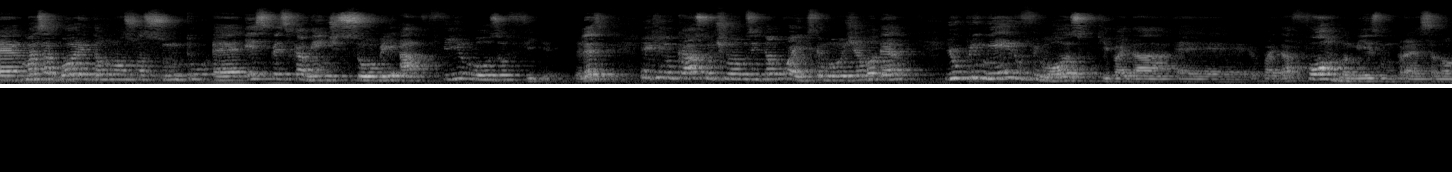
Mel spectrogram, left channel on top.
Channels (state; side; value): silent; right; digital silence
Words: Mas agora então o nosso assunto é especificamente sobre a filosofia, beleza? E aqui no caso continuamos então com a epistemologia moderna, e o primeiro filósofo que vai dar forma mesmo para essa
